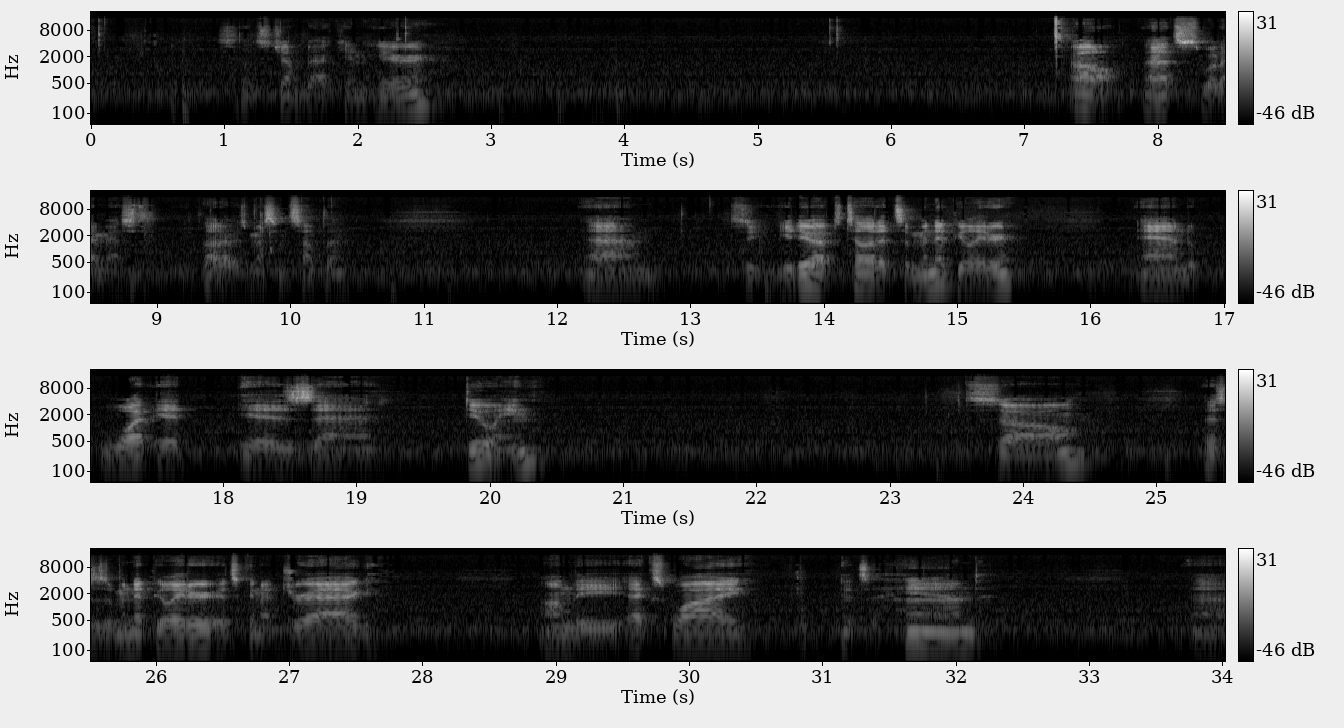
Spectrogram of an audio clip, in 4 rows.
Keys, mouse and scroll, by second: 2.3-5.6 right drag, 5.6 click, 9.5-11.4 middle drag, 12.0-13.3 scroll up 1, 13.3-13.9 scroll up 1, 13.9 scroll up 1.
